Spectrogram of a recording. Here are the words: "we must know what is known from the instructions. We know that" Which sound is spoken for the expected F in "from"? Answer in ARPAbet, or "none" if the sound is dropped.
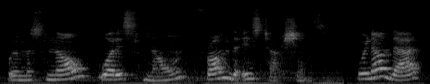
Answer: F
